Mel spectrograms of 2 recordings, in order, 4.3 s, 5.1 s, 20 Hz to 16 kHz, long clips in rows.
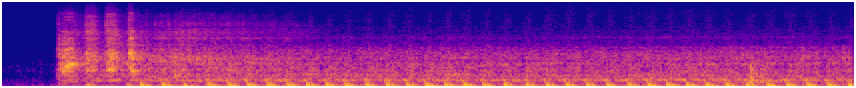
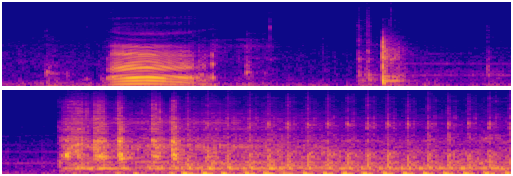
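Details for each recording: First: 2021 Honda Wave, 12,000 km, with a loud noise blamed on a slack timing chain, after fitting the chain tensioner and torquing the cam cover. Catches at once and settles into an even thumping idle at about 200 beats a minute with no ticking or rattle. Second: 2021 Honda Wave at about 12,000 km, cold start after replacing cam chain tensioner: fast light metallic rattle over idle persists; slack cam chain still slapping, owner suggests tilting bike to oil it or riding a while.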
